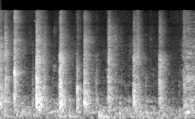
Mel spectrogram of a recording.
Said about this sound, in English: That was a weak clap. Yeah. Sort of trailed off there.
